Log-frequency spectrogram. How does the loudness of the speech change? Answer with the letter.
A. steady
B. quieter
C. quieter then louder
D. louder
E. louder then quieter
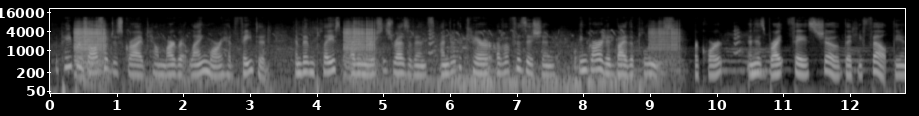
A.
